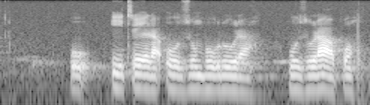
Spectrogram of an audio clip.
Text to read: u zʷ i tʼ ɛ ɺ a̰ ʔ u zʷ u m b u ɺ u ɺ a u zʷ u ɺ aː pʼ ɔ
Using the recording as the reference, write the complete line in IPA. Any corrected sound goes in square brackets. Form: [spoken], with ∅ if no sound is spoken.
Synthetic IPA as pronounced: u [∅] i tʼ ɛ ɺ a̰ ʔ u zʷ u m b u ɺ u ɺ a u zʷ u ɺ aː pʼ ɔ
